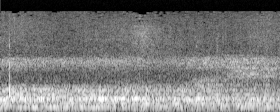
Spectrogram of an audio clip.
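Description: A choir singing a slow chant in long held chords.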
